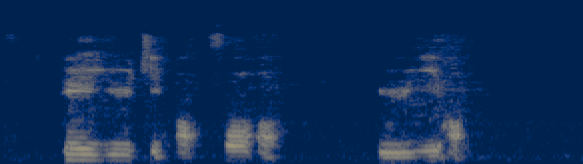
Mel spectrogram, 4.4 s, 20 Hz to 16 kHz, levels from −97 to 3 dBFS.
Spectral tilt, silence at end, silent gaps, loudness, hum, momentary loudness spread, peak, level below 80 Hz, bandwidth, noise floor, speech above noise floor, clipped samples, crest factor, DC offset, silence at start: -3.5 dB/octave; 0.9 s; none; -43 LUFS; none; 10 LU; -28 dBFS; -90 dBFS; 7.4 kHz; -87 dBFS; 44 dB; under 0.1%; 18 dB; under 0.1%; 0.5 s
